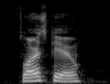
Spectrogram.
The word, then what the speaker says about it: Florence Pugh: Florence Pugh. – Is that how you say her name? – Yes.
